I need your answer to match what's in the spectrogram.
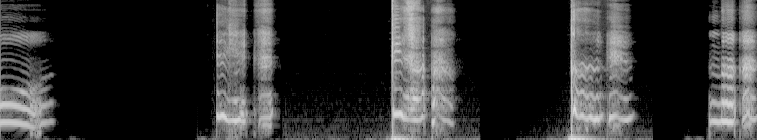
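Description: girl crying

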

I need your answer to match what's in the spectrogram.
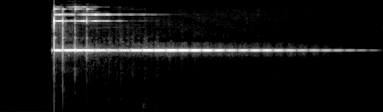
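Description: small bell ringing

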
